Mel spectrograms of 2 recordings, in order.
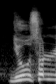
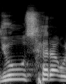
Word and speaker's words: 유세: 여기다가 이렇게 쓰게 되면 이것을 유설로 읽으면 안 돼. 이때는 유세라고 읽어야 돼.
